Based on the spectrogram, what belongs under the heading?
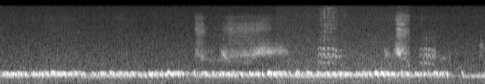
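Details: Black grouse lekking in spring in Russia keep up a steady, bubbling, dove-like rookooing chorus at the lek, a communal courtship display. Several sharp, hissing sneezes cut through between three and six seconds.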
